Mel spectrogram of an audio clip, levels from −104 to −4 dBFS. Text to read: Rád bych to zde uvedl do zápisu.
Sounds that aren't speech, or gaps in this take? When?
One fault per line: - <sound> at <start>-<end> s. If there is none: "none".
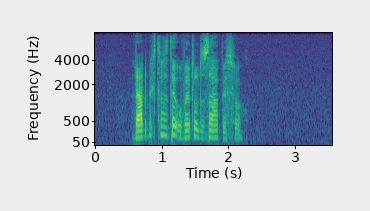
none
